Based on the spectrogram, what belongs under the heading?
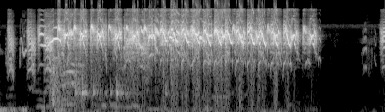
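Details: Sunbird song as a lure to encourage singing: an unbroken, dense, very high chattering trill running nearly three seconds, then silence.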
